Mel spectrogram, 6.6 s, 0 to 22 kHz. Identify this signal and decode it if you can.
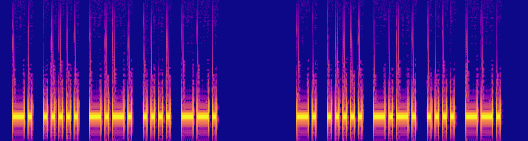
Morse code, heard as a keyed tone, about 25 wpm, 700 Hz. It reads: N5CHG N5CHG
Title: USA Call Signs - 5 Characters - Repeated 2x - 25wpm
